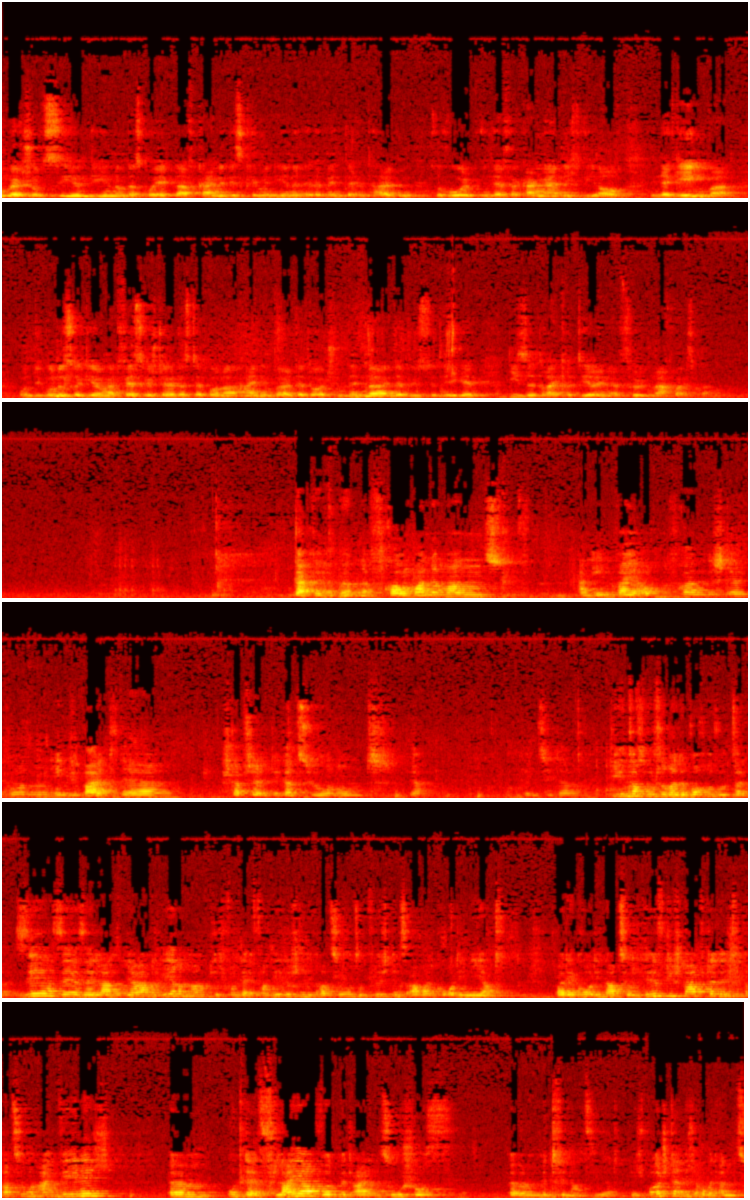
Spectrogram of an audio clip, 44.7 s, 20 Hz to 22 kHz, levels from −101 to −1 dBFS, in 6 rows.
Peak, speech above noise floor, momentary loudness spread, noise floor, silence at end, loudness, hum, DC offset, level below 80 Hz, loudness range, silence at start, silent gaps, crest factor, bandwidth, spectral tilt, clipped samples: -12 dBFS; 21 dB; 18 LU; -55 dBFS; 0 s; -34 LUFS; none; under 0.1%; -66 dBFS; 8 LU; 0 s; none; 22 dB; 19 kHz; -3 dB/octave; under 0.1%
